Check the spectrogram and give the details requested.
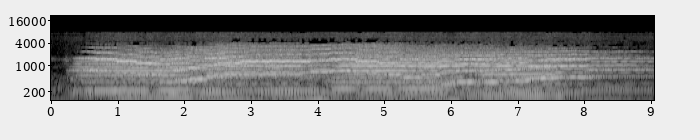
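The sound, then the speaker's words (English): Church bells clang together in a dense, ringing peal, their overlapping tones swelling in right away and holding steady and loud for several seconds before starting to fade. No voices. “I hope we can sleep without those bells clanging over us.”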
